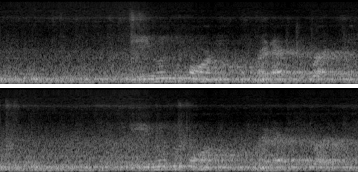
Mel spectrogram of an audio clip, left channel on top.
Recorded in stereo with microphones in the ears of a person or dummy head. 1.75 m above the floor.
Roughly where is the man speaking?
Centre.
